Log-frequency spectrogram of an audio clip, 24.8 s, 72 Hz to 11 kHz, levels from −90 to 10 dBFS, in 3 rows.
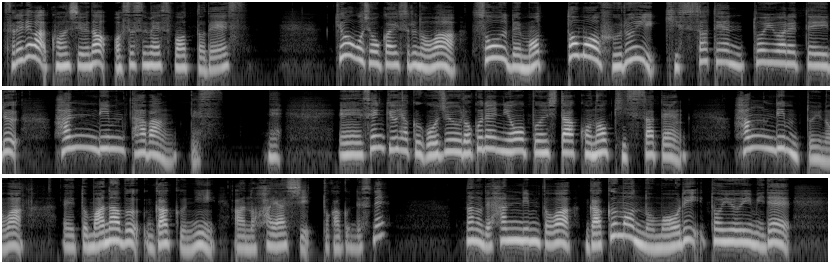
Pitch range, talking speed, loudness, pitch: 210-290 Hz, 275 characters per minute, -23 LUFS, 250 Hz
